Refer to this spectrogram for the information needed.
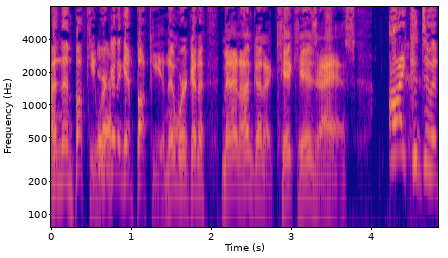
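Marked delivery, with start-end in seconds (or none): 0.0-3.8 put-on American movie-style accent. Showing a co-host a better american accent than an actor's. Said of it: "I could do a better American than Martin Freeman can".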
